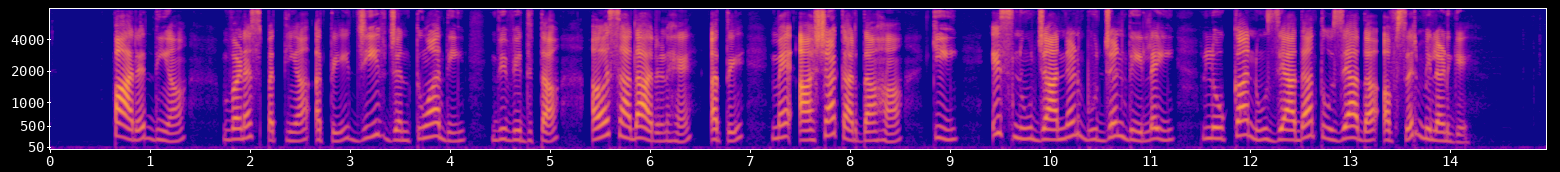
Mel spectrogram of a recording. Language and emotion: Punjabi, neutral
